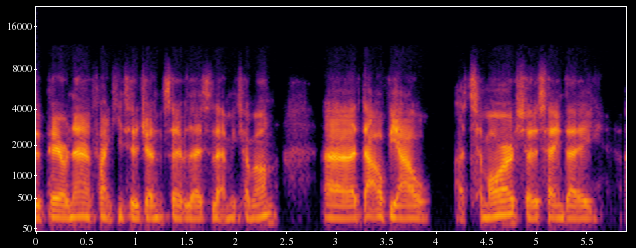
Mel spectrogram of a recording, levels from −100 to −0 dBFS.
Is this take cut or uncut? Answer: uncut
